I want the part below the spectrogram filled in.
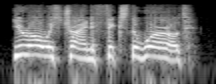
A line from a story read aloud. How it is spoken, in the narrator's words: she shouted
